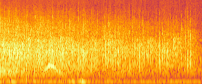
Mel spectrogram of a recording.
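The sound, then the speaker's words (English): An audience applauds in a brief, steady burst of clapping that tapers off slightly toward the end. “Well deserved. Give her a round of applause.”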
